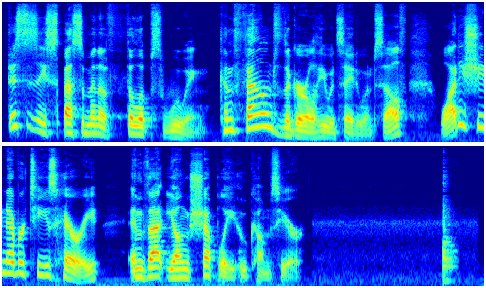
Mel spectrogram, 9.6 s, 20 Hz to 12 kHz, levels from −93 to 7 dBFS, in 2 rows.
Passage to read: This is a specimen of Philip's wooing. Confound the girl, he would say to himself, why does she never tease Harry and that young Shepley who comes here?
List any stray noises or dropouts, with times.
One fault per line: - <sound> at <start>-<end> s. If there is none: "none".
- tap at 9.2-9.4 s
